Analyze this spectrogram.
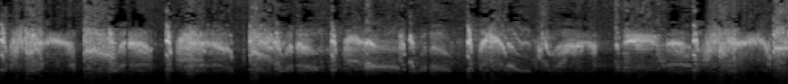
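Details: Swiftlet calling recording of the "kings star" style, played to attract swiftlets: dense, continuous high chirping twitters with short gaps, sweeping up and down in a busy chorus.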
